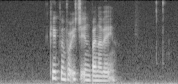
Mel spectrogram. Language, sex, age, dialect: Faroese, female, 15-35, Suðurstreymoy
